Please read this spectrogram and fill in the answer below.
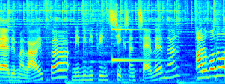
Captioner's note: ding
